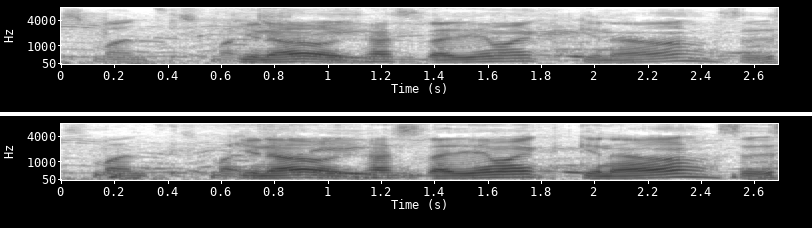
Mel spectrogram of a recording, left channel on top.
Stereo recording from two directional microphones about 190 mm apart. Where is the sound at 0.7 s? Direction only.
Centre (ahead or behind).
